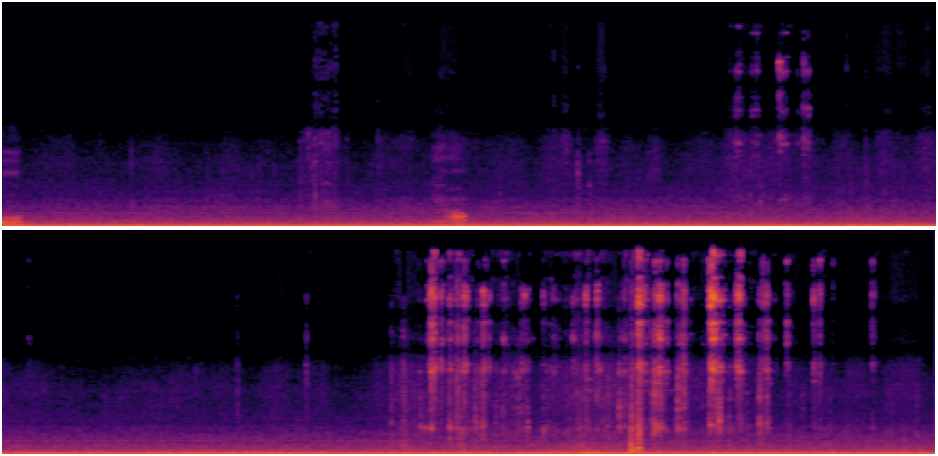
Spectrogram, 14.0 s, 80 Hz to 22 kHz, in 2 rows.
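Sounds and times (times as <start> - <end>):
car road and engine rumble: 0.0 - 14.0
light clicking and rattling: 9.9 - 13.7.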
